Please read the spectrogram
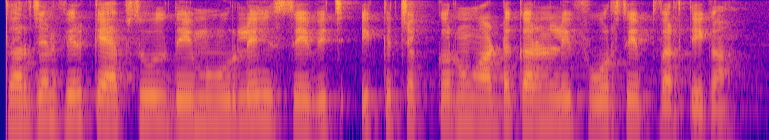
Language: Punjabi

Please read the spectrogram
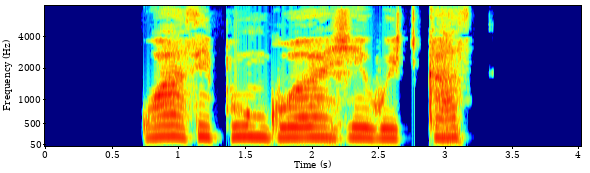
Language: Santiago del Estero Quichua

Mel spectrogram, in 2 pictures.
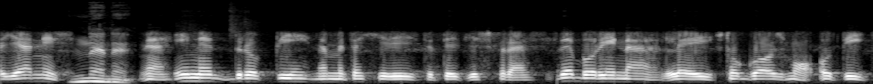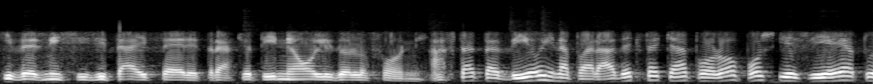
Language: Greek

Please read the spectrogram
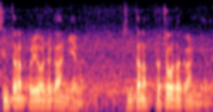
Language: Sanskrit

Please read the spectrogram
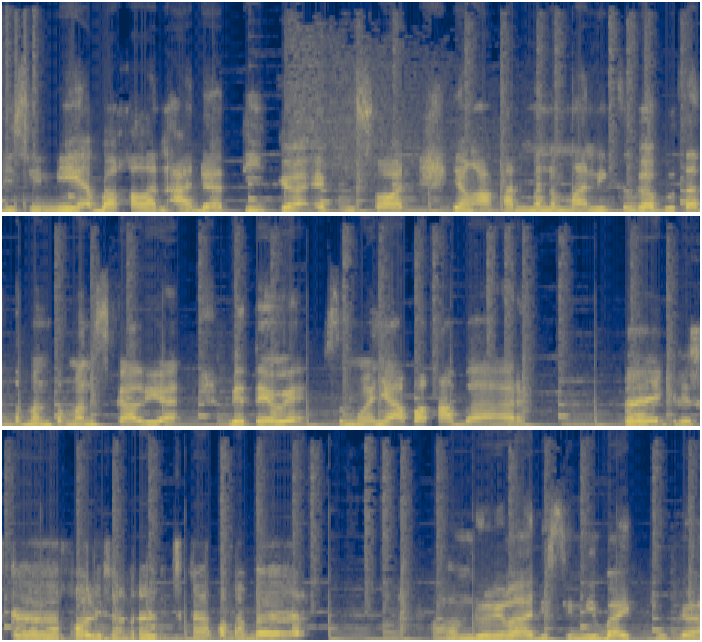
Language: Indonesian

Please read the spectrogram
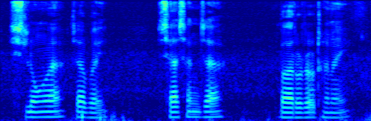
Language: Bodo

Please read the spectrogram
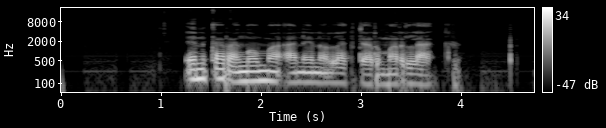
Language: Luo (Kenya and Tanzania)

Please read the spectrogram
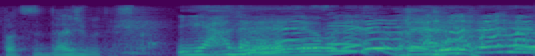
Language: Japanese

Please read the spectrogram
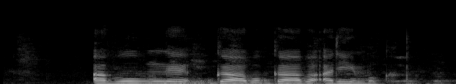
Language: Kinyarwanda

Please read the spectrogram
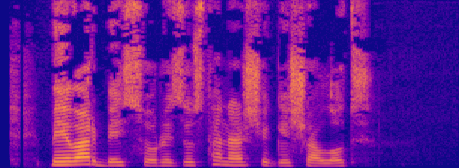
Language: Georgian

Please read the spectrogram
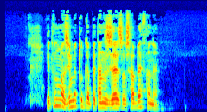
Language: Greek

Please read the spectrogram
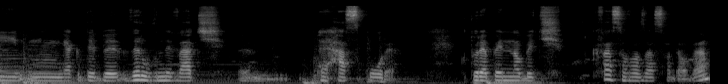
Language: Polish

